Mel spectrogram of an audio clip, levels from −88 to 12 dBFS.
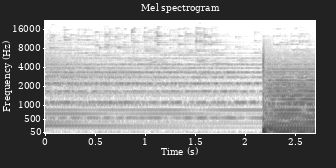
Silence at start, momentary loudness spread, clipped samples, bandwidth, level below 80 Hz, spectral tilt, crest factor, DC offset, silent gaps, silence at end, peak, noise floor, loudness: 0 s; 17 LU; under 0.1%; 17.5 kHz; -34 dBFS; -6 dB/octave; 22 dB; under 0.1%; none; 0 s; -8 dBFS; -45 dBFS; -27 LUFS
